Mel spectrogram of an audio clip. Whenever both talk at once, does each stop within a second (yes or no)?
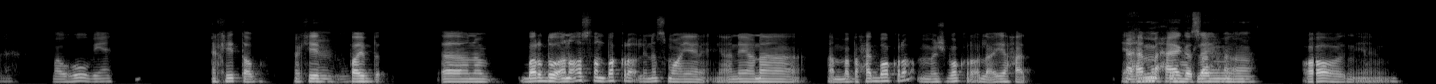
no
